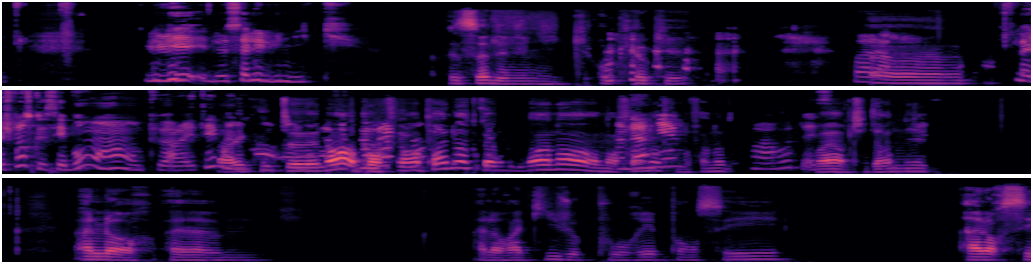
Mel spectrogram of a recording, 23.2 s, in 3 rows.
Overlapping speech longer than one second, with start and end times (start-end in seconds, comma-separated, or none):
9.3-10.9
